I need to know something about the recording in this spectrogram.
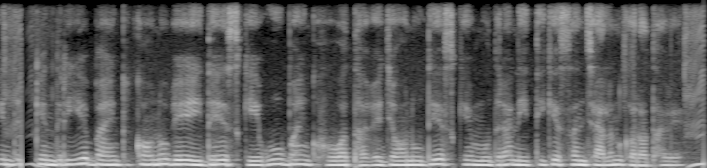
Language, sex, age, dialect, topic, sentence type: Bhojpuri, male, 18-24, Northern, banking, statement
